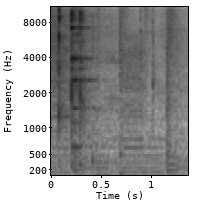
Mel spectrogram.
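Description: A spoon clinks and scrapes against a bowl of grated cheese, garlic and mayonnaise in a few quick strokes, close up, with light metallic chinks.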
